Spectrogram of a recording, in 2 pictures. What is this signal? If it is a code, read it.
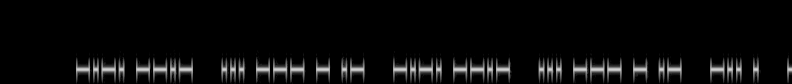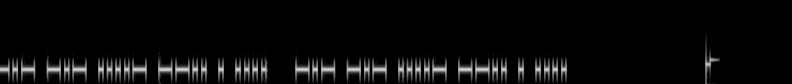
Morse code, heard as a keyed tone, about 28 wpm, 690 Hz. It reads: CQ SOTA CQ SOTA DE KK4ZEH KK4ZEH
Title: SOTA QSO Practice 28wpm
